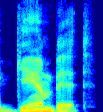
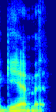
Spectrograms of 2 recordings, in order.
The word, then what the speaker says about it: gamut: gamut runs I read I said runs the Gambit half a dozen times uh it just I don't think it's one of those things like that people mispronounce all the time I just that doesn't sound right runs the gamut yeah g m u t I know that now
